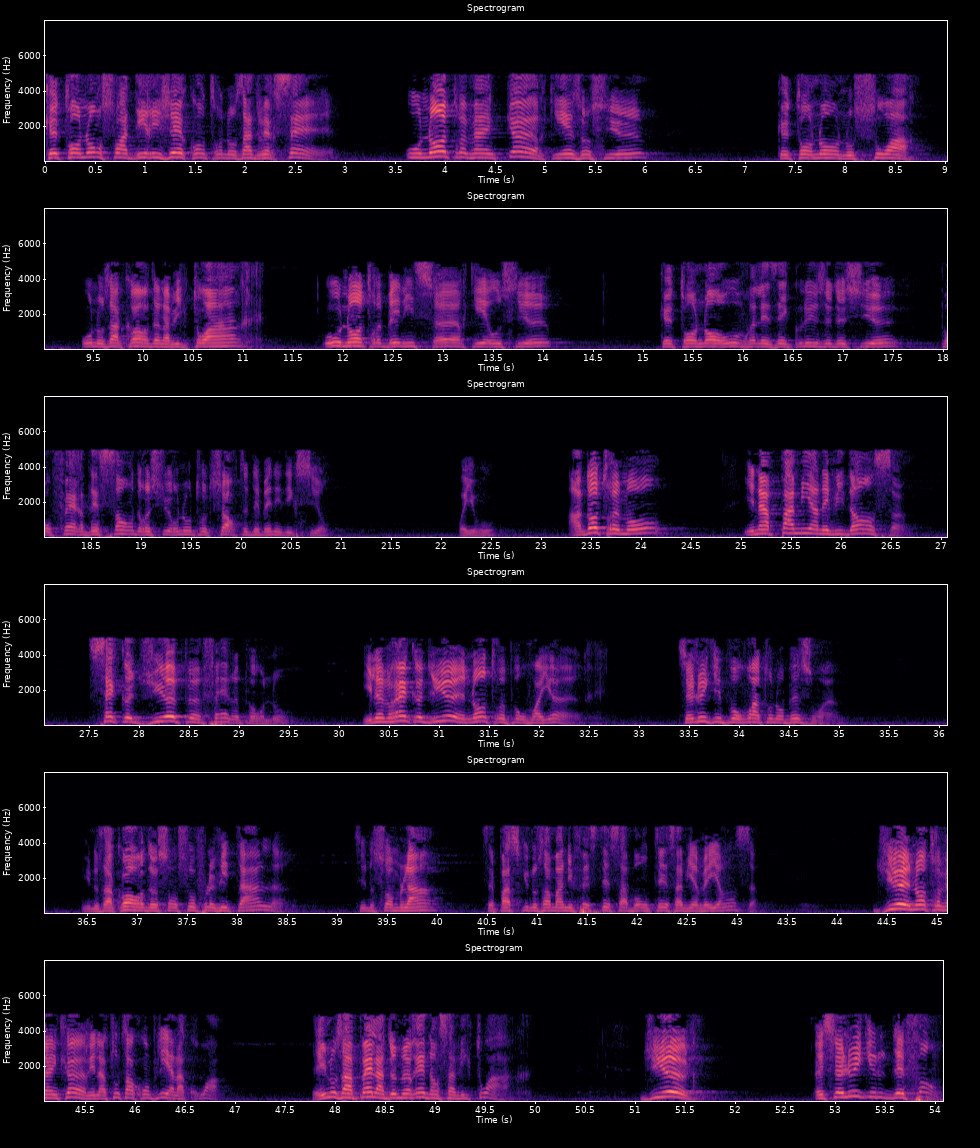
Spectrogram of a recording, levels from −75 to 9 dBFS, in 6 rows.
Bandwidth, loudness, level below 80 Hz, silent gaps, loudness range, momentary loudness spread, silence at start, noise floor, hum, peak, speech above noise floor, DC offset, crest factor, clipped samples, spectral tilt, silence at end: 5.2 kHz; -23 LUFS; -50 dBFS; none; 7 LU; 17 LU; 0 s; -58 dBFS; none; 0 dBFS; 34 dB; under 0.1%; 24 dB; under 0.1%; -9 dB/octave; 0 s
